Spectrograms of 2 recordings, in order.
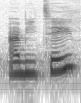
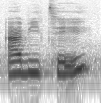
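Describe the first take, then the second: No difference in how they are said.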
